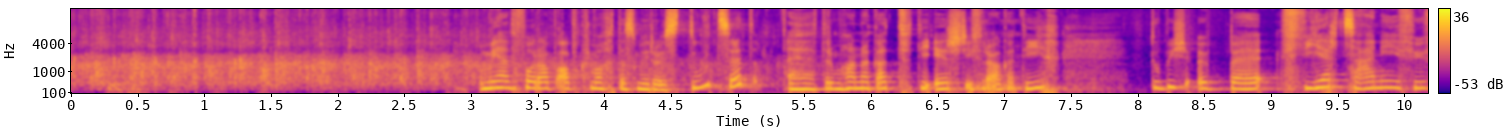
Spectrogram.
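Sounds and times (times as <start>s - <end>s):
audience applause: 0.0s - 5.7s
speech: 3.1s - 10.1s.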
